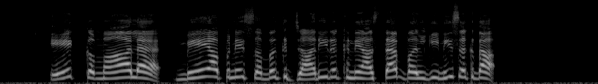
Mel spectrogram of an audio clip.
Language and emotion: Dogri, happy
